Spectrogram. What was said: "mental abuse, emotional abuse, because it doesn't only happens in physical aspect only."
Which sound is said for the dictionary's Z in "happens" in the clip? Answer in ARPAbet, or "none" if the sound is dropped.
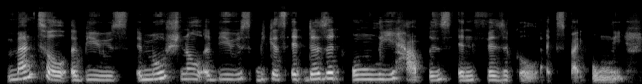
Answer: Z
